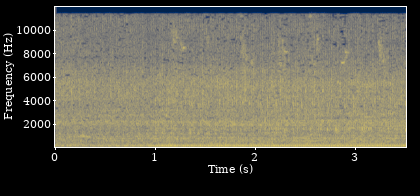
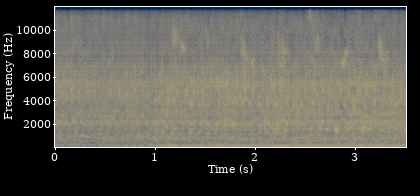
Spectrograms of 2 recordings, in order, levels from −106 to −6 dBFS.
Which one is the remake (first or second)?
second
